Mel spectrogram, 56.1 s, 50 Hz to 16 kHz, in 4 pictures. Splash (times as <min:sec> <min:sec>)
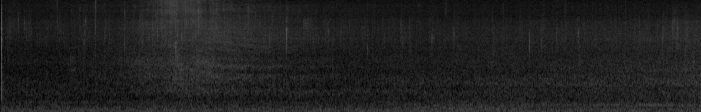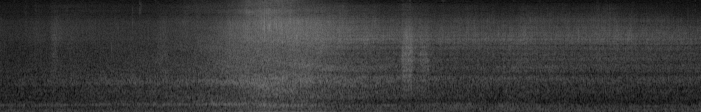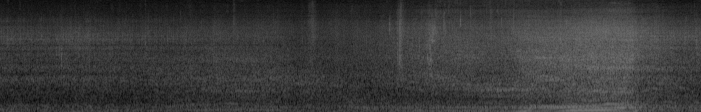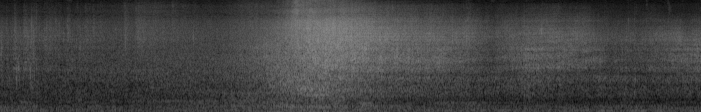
0:14.6 0:56.0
